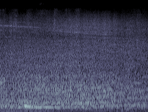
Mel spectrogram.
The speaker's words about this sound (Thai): ใส่ซาวใส่เสียงเครื่องบินเดินทางด้วย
